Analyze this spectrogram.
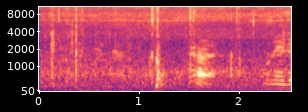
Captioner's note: door clicks open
